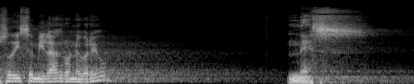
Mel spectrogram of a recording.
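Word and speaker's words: נס: Nes. Nes.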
